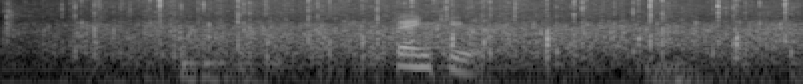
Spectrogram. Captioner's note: applause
